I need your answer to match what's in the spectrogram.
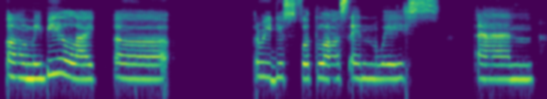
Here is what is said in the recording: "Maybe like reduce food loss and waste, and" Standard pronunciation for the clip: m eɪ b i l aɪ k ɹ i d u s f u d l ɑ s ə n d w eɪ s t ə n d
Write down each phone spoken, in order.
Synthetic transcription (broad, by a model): m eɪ b i l aɪ k ɹ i d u s f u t l ɑ s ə n w eɪ s t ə n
